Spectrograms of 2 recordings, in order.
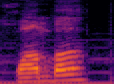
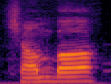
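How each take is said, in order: First: The name is said the common American way. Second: The name is said the Chinese way. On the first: The speaker calls it wrong. "a lot of U S people pronounce it Kwamba" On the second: The speaker calls it right. "It's more like Chamba"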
